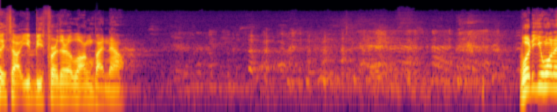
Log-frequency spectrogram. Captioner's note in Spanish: risas y murmureos de la congregación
